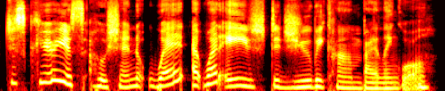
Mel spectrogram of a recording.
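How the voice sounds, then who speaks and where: A woman's voice: mid-range voice, very animated, unhurried, no room sound, studio quality. A woman from the United States in her thirties, co-hosting a casual podcast with bubbly, giggly, playful teasing. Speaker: podcast co-host.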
